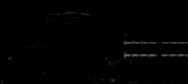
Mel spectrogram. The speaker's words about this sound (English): But can you hear ringing in the background? I think my alarm's going. Yeah, it's coming from your end.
